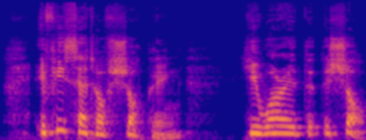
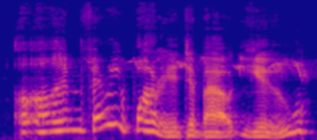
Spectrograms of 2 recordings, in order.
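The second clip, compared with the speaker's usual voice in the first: much higher, anxious fretting little voice; Mister Worry's voice; 11 semitones higher than usual. Acted. Mister Worry frets to Mister Bump in a high, anxious voice. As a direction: fret over him in a high, worried voice. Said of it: "he said".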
